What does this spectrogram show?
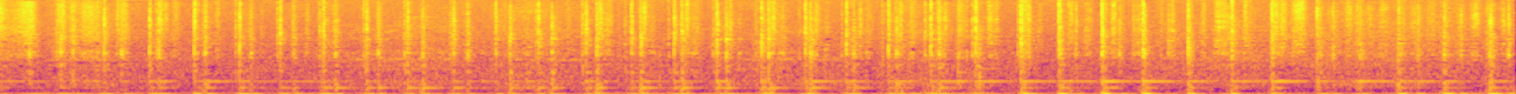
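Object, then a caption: Painted metal tin canister. A tall red cylindrical metal Baileys gift tin, hollow and apparently empty, is held in both hands while fingertips and nails rub and scratch along its painted side. The result is a dense, uneven stream of quick, bright scratchy ticks over a low rumble, with a faint hollow metallic ring humming underneath.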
